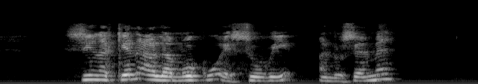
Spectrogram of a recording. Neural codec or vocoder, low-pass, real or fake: none; 7.2 kHz; real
